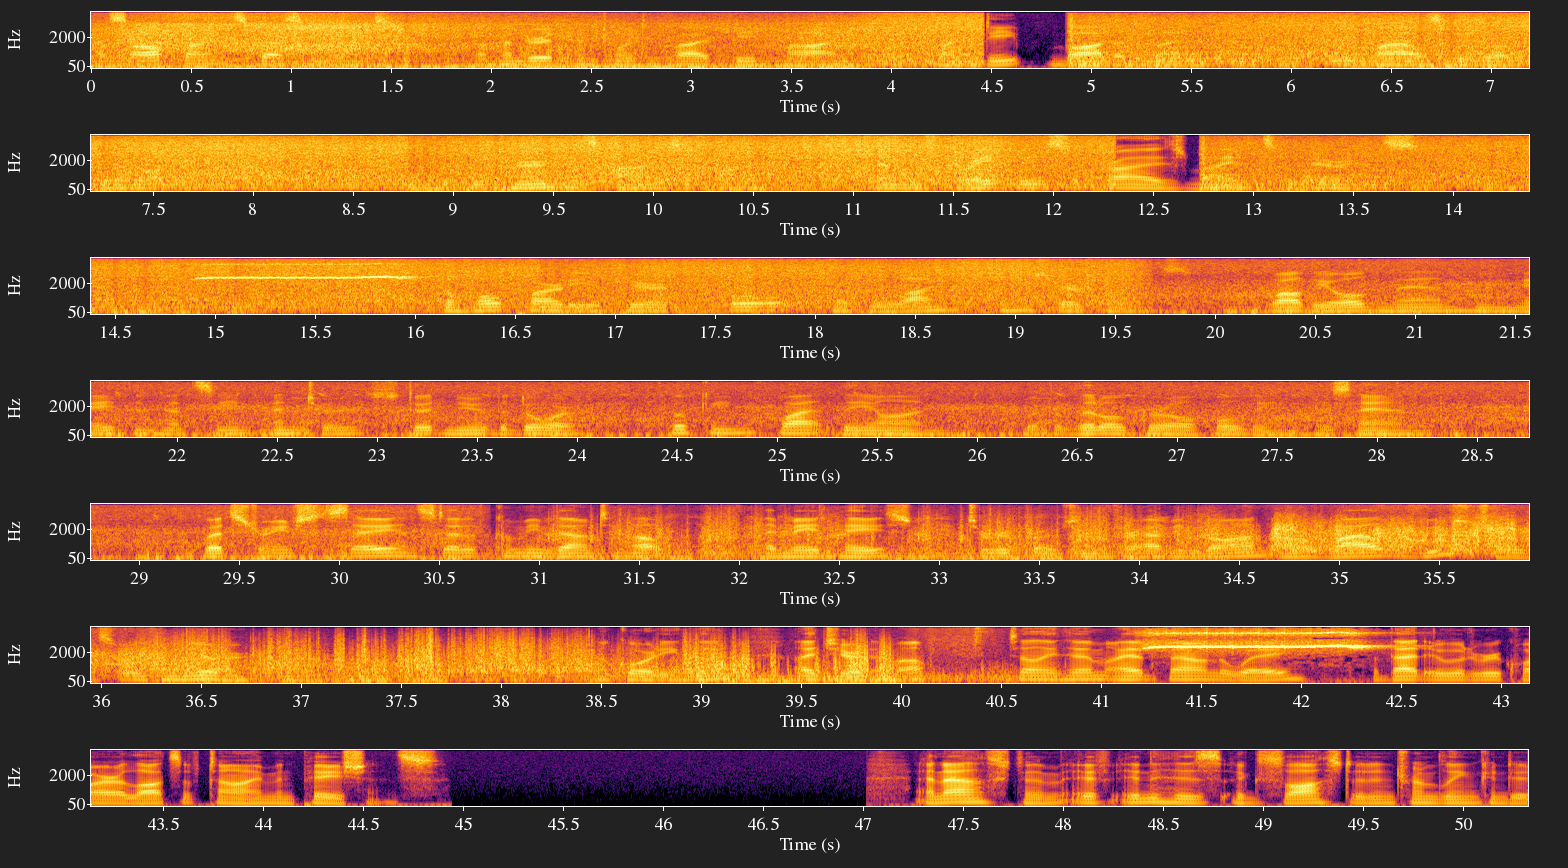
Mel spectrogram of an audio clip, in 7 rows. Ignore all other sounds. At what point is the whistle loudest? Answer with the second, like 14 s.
42 s.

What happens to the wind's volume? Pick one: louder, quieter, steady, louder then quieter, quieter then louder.
quieter then louder.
